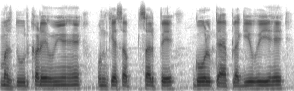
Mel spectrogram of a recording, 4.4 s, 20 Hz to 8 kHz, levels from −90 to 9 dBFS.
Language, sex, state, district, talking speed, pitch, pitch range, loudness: Hindi, male, Uttar Pradesh, Lalitpur, 175 wpm, 115 Hz, 110-120 Hz, -15 LUFS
